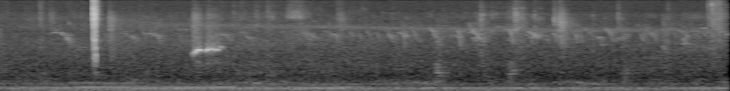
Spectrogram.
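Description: Birds calling in the background: scattered small chirps and one short wavering call about two seconds in. A sharp click comes about a second in, over a steady low hum.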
